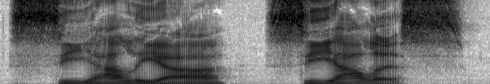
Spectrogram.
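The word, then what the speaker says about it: Sialia sialis: The species name of this bluebird is Cialia cialis. And that is spelled with an S, S-I-A-L-I-A, and then the next word is S-I-A-L-I-S, Cialia cialis.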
